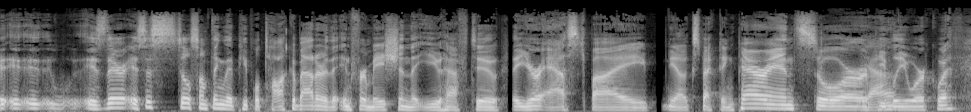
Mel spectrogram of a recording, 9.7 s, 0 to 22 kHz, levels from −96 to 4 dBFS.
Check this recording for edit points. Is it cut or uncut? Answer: cut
